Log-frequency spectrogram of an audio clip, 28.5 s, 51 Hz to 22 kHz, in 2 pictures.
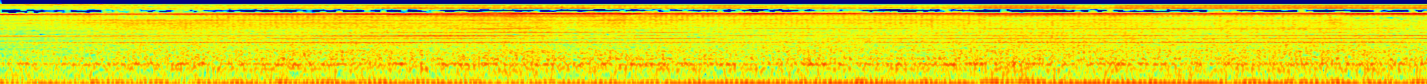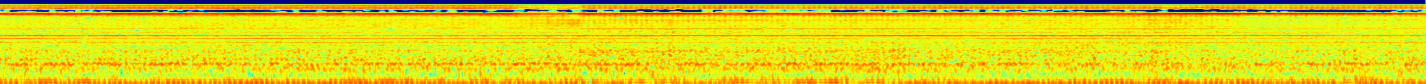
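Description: Aérospatiale SA 341F Gazelle helicopter running on the ground with its rotor turning: the Turbomeca Astazou turboshaft gives a steady high-pitched whine over a constant rushing noise, and the top of the whine creeps slightly upward in the first few seconds.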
